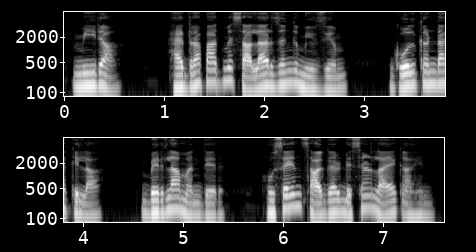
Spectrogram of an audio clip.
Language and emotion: Sindhi, neutral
